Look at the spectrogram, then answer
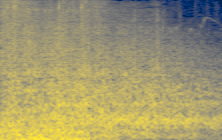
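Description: Musket volley in a Napoleonic Wars battle game, a dense rolling crackle of many shots merging into one continuous roar that slowly fades over under two seconds.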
